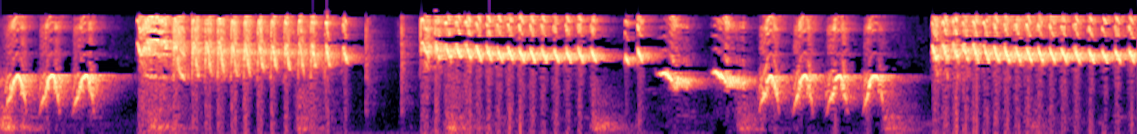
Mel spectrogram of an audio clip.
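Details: White-rumped shama delivering fighter-style song, a style said to differ from bird to bird: loud, high, rapid buzzy rattles alternating with quick whistled trills, with brief pauses between bursts.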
